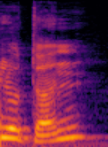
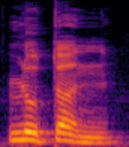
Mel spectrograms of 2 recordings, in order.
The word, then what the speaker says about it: l'automne: Et l'automne, careful also because it's written M-N-E and you only pronounce the N sound.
